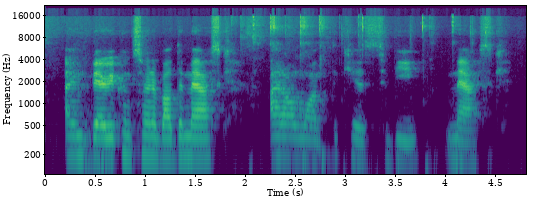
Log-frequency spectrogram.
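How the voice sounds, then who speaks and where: A woman speaks in a fairly low, monotone voice with flat intonation. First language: not English. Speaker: parent speaking at public comment. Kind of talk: public comment at school board meeting.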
